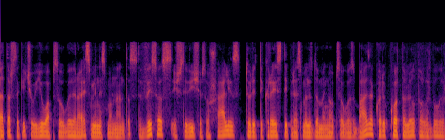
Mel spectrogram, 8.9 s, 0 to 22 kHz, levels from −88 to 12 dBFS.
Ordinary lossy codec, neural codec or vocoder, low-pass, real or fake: MP3, 48 kbps; codec, 24 kHz, 0.9 kbps, WavTokenizer, medium speech release version 2; 7.2 kHz; fake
